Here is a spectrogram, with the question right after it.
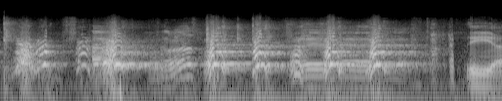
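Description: A dog barks and yips in short bursts with whimpering tones, close and fairly loud, mixed with dramatic background music and no clear speech.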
